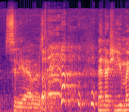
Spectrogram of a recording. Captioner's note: laughing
